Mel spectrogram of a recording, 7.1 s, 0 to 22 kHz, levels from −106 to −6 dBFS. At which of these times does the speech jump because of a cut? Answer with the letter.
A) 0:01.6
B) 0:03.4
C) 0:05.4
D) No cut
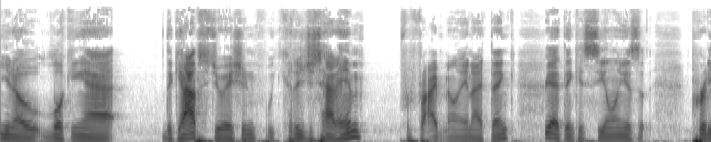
C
